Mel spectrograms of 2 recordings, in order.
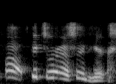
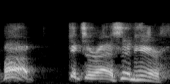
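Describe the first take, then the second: First: High-pitched mock holler; imitating Evil's holler. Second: High, loud mock holler across the room; imitating Evil's holler. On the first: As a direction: bark the invite over the guy at the door. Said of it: "Neil's like". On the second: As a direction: call him in like the boss ordering a friend. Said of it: "Evil's like".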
